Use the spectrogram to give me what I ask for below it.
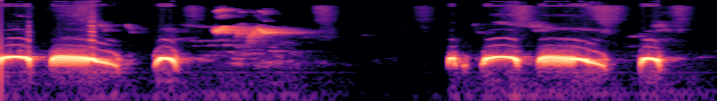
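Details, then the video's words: Spotted dove in lively song, meant to lure and prompt others to sing: low rounded coos in short-long-long-short phrases, two phrases separated by a pause with a thin higher chirp. "Burung Tekukur Gacor Suara - Merdu Untuk Pikat Dan Pancingan"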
